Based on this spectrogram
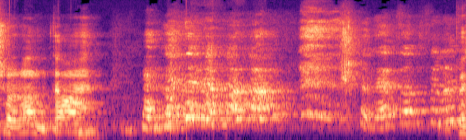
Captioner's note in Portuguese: risos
